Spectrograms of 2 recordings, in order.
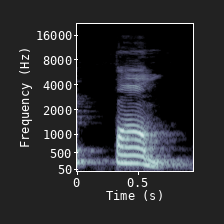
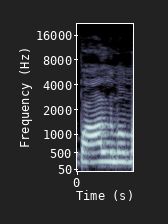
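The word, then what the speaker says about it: palm: पी ए एल एम, देखिए एम से पहले एल आया है, देखिए तो यहां पे एल क्या होगा साइलेंट होगा, इसको पढ़ेंगे पाम, पाम का मतलब होता है हथेली, इसको पाल्म मत पढ़िएगा, ठीक है।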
